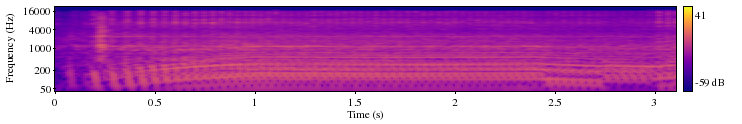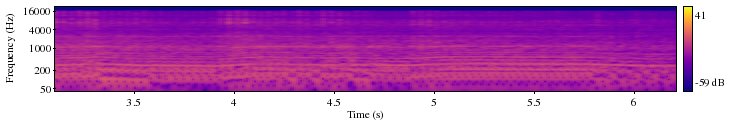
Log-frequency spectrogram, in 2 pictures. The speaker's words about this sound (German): Und schon saust das Taxi um die nächste Ecke.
